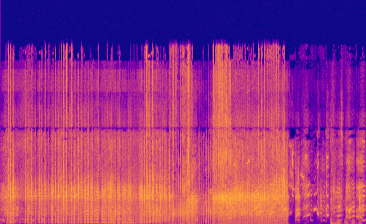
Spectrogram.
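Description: A long, loud, buzzy fart rumbles for several seconds, rough and sputtering with a raspy tone that shifts pitch toward the end before cutting off abruptly, followed by quieter faint noises.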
